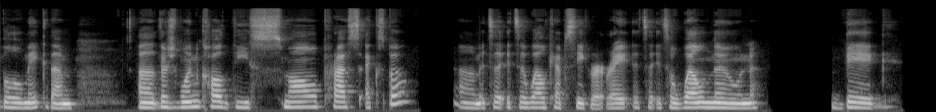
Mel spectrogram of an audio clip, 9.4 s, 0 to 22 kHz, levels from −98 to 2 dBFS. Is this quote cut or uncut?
uncut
